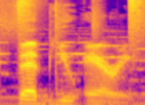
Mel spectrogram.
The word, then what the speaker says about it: February: February, the second month, often mispronounced by swapping R sounds. February.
